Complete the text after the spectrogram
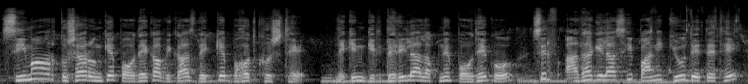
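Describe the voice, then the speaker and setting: A man's voice: on the high side, moderate pace. Man narrating a bedtime story. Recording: music bed behind narration.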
